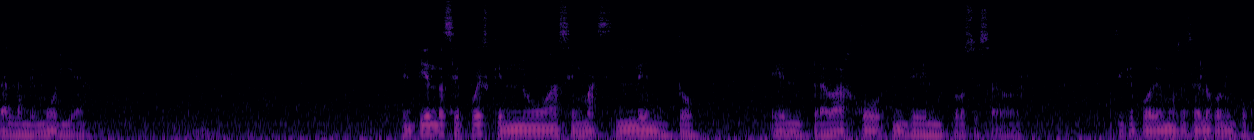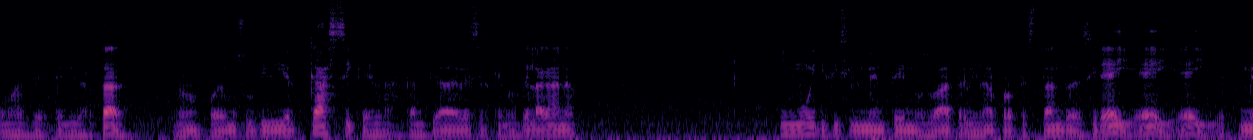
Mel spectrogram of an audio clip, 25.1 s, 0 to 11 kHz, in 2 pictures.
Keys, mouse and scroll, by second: 2.5-4.1 drag, 9.6-12.3 middle drag, 12.9-14.0 middle drag, 14.4-24.6 drag, 24.8-25.0 drag.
